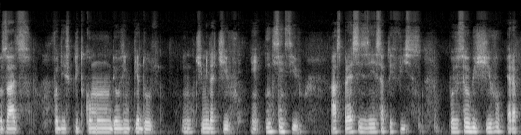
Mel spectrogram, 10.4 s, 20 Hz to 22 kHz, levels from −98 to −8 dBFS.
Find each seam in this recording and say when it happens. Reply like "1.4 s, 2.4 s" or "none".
none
